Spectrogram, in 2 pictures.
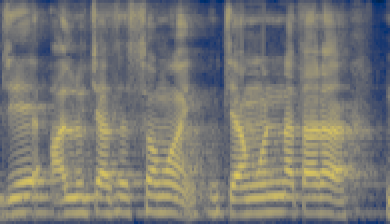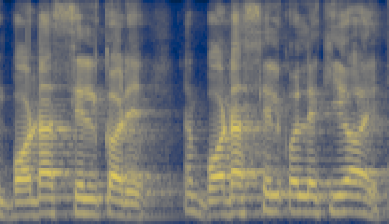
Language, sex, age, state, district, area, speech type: Bengali, male, 30-45, West Bengal, Nadia, rural, spontaneous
